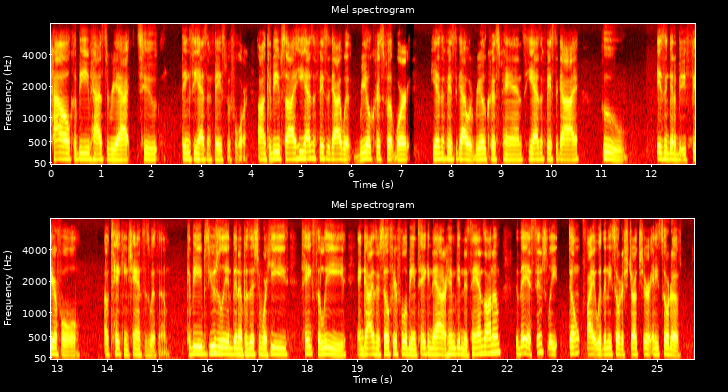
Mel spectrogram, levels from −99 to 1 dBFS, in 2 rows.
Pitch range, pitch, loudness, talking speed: 115-135 Hz, 125 Hz, -18 LUFS, 205 wpm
